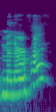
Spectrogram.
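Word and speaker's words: Minerva: follows men men menura how do you say manura is it manura yes thank you okay manura they call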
